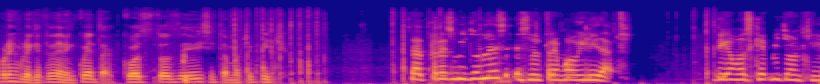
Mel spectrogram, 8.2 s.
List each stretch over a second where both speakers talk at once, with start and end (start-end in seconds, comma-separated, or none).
none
